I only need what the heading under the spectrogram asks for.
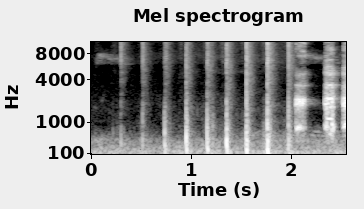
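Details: Red junglefowl in Darul Kamal, Aceh, where a wild bird is being lured with a decoy. Sharp, loud clucks repeat and speed up over two seconds, then harsh, broad crowing bursts close the sequence.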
